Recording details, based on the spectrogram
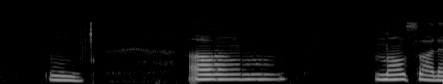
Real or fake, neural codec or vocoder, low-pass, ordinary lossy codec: fake; codec, 16 kHz, 4 kbps, X-Codec, HuBERT features, trained on LibriSpeech; 7.2 kHz; none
